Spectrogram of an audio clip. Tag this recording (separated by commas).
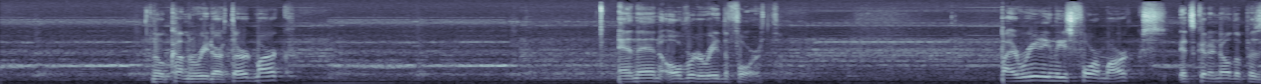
Speech, Printer, inside a small room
